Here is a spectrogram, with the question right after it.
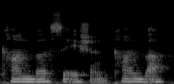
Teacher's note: the ER sound might get a little bit too relaxed. Because it's not stressed, it's not important in this word, you might be saying this more like conversation, conva.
